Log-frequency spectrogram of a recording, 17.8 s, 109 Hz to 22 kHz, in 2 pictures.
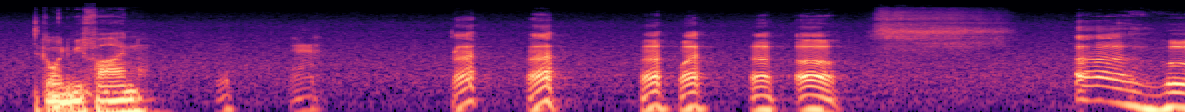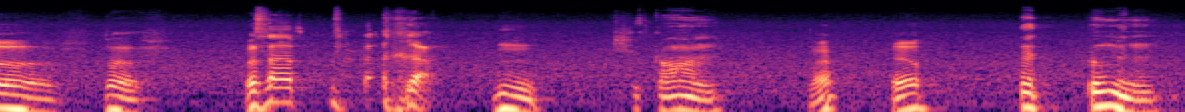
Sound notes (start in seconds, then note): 6.5 inhale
